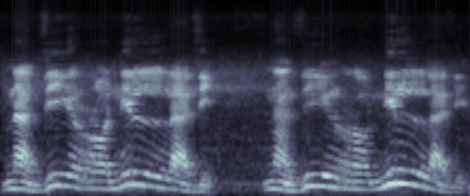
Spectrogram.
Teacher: Di situ ditambahkan nun, yang namanya juga nun tambahan atau nun ziyadah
